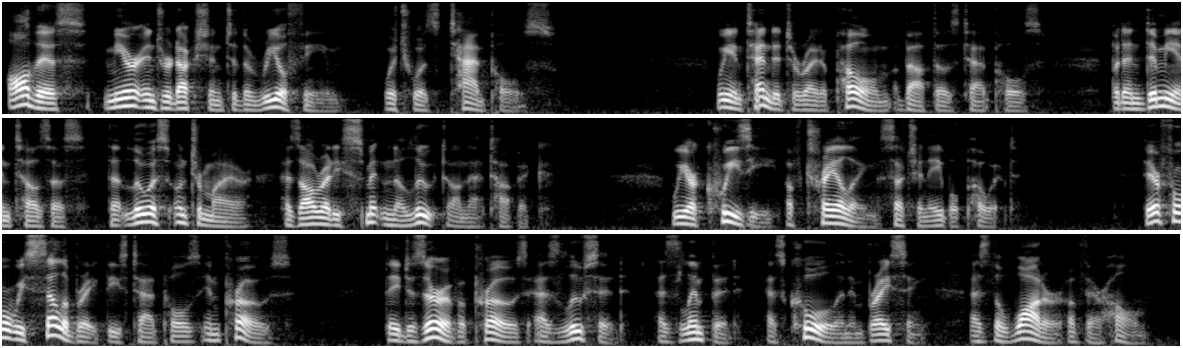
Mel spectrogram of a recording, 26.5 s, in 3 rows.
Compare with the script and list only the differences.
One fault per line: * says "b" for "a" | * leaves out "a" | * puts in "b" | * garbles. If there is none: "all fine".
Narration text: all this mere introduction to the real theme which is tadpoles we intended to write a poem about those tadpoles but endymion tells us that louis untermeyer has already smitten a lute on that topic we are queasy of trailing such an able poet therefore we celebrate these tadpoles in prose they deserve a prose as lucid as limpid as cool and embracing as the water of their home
* says "was" for "is"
